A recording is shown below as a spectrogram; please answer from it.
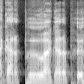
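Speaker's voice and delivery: put-on high-pitched, small child yelling. Retelling how a six-year-old yelled from the back seat: imitating a child yelling. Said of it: "he's yelling in the back".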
